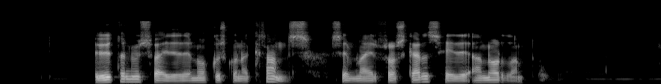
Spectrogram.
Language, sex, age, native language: Icelandic, male, 30-39, Icelandic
